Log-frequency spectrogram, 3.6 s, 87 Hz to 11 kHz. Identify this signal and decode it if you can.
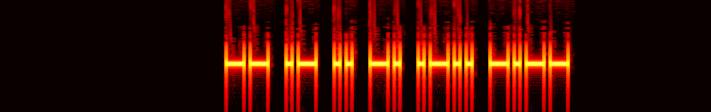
Morse code, heard as a keyed tone, about 40 wpm, 700 Hz. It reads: MAINLY
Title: Top 1251-1500 Words 40wpm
